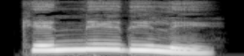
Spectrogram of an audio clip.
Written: ಕೆನ್ನೆಯ್ದಿಲೆ

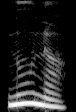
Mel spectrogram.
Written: ನೂನ

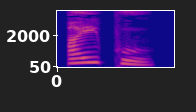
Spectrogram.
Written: ಐಪು

